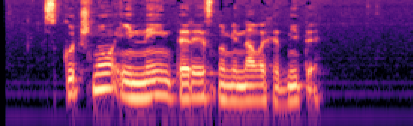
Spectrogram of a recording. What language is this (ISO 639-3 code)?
bul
